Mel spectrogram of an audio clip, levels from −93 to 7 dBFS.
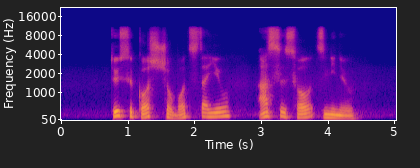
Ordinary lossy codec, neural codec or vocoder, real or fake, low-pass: AAC, 64 kbps; codec, 24 kHz, 0.9 kbps, WavTokenizer, large speech release; fake; 10.8 kHz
